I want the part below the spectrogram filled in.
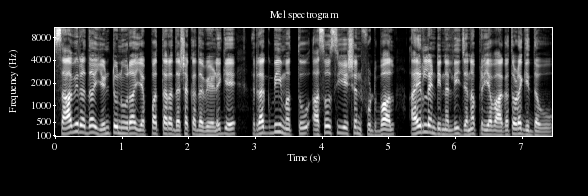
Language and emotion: Kannada, neutral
